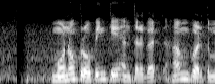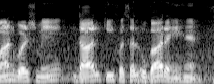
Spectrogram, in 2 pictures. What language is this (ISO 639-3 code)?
hin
